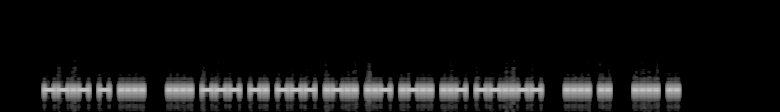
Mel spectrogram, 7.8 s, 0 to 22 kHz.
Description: Morse code, heard as a keyed tone, about 36 wpm, 700 Hz. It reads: QTH HONOLULU, HI HI
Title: Practice QSO - Exchange 1 - Beginning - 35wpm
